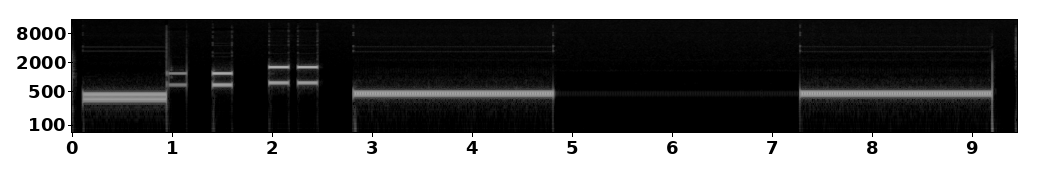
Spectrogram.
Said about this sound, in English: Here we go. I'm going to dial his phone right now.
